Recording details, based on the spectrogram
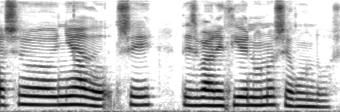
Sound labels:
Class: speech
